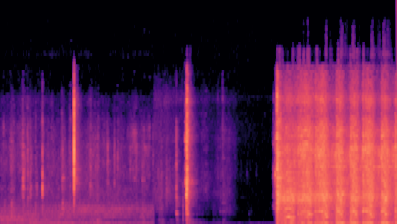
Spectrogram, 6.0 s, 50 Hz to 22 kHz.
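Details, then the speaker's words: Kubota D905 diesel (Lincoln Ranger 300 welder) at operating temperature, cranked with gauge in cylinder 3 glow plug hole: even, regular compression beats, none weak; cylinder 3 about 380 psi, healthy. "cylinder 3 right about 380"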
